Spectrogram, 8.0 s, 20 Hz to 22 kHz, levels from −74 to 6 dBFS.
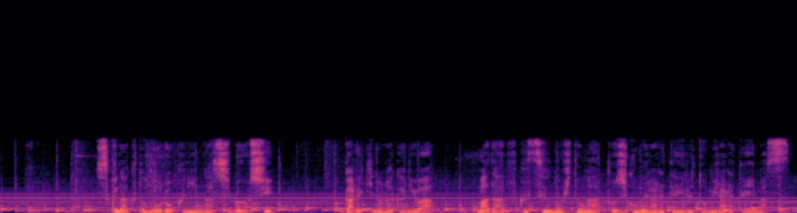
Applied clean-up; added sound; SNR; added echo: none; Wind instrument, woodwind instrument; 13 dB; none.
